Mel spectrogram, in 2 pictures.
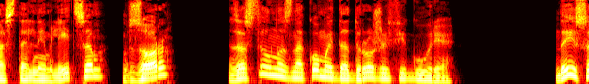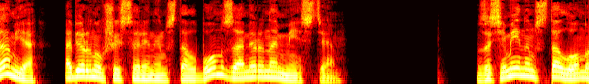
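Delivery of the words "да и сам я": ordinary delivery, nothing marked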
